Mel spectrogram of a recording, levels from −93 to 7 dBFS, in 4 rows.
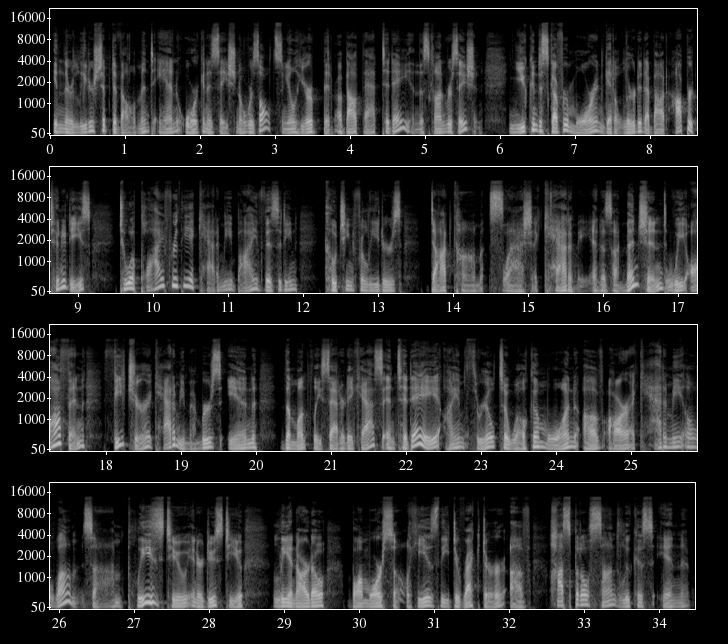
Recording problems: none

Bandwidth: 14 kHz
